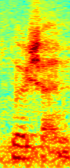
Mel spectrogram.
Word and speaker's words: Lucian: the audiobook realized that his name is pronounced Lucian which means I've been saying the wrong name for about two and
